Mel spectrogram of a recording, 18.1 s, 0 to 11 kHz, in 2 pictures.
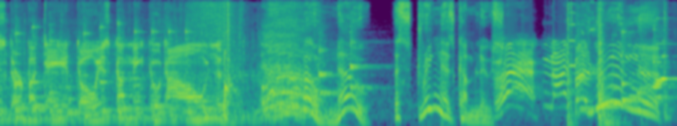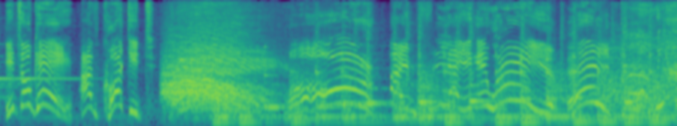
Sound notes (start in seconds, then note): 3.4 all gasp; 11.1 crowd cheers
